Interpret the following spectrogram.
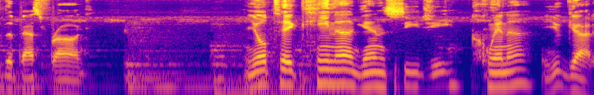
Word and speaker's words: Quina: I've always called him Kina, but I was really yesterday talking myself back into Quina. Quina, even. Like E-E, like Q-U-E-E-N-A, Quina. Although I always have to admit I pronounced it Kina.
